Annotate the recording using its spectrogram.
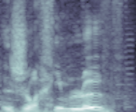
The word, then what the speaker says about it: Joachim Löw: L'Allemagne qui maintient sa confiance à Joachim Löw. – Ah ouais, on m'a dit que c'était ce qu'il faut le prononcer. – Belle prononciation.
